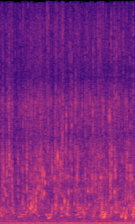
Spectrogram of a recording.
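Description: Water splashing and trickling steadily from a tiered stone garden fountain into its basin, starting abruptly at the cut.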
